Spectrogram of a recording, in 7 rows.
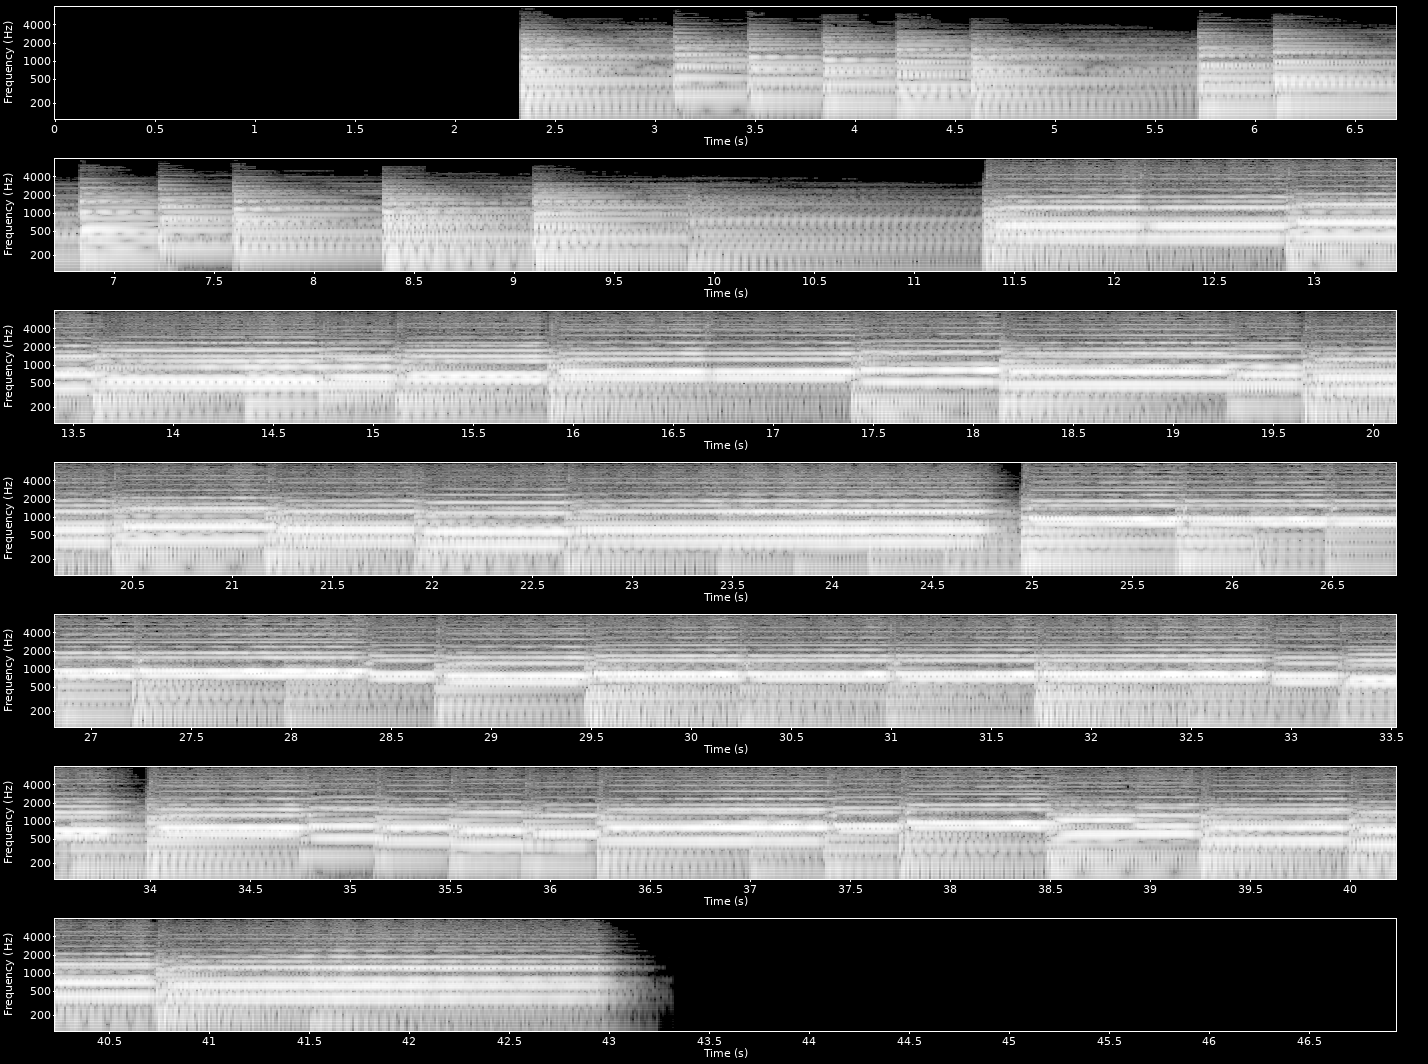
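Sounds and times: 
piano: 0:02.4 - 0:43.2
flute duet: 0:11.4 - 0:43.2.

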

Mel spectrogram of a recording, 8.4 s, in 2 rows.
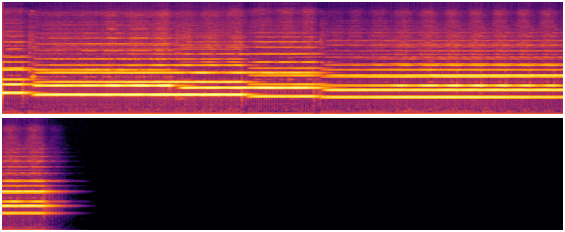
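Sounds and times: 
flute duet: 0:00.0 - 0:04.8.

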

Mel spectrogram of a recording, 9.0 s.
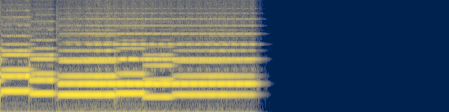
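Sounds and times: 
flute duet: 0:00.0 - 0:05.4.

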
